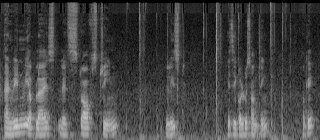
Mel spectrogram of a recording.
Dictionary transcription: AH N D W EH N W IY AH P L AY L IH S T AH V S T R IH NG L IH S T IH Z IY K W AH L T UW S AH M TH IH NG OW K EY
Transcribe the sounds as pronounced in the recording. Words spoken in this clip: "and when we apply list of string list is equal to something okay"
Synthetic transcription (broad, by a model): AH N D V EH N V IY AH P L AY L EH S T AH P S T R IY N L IH S T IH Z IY K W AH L T UW S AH M T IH NG OW K EY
